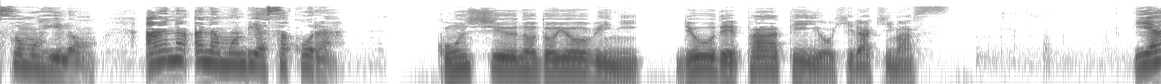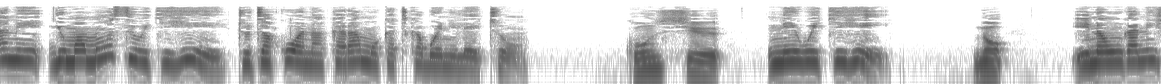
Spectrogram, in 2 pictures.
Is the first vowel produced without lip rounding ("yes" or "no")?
no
